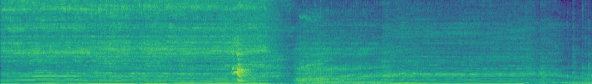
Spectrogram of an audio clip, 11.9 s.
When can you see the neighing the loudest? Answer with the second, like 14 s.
5 s.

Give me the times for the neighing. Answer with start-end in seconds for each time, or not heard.
4.4-6.4.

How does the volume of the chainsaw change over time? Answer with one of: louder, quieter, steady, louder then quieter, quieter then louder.
quieter.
